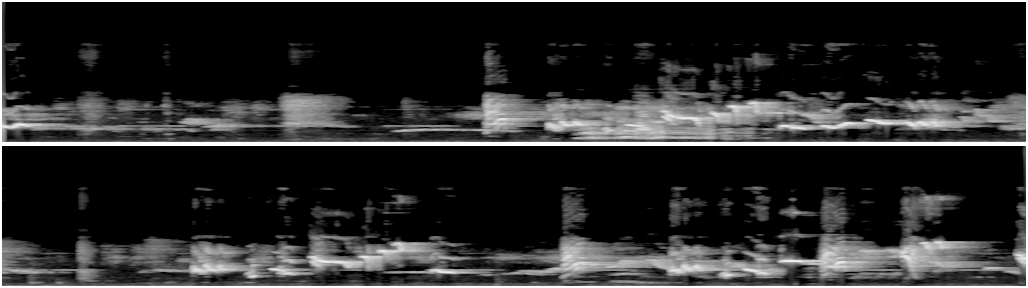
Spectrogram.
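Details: Kacer song for coaxing lazy birds to sing and become fired up: an Oriental magpie-robin mixes long whistles, harsh scratchy bursts and fast chattering phrases, quiet near the start, then almost unbroken.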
